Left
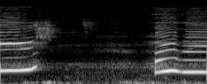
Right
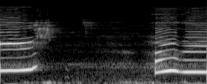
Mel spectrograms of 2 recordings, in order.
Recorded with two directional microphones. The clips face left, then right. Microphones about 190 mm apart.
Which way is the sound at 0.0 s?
Centre (ahead or behind).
